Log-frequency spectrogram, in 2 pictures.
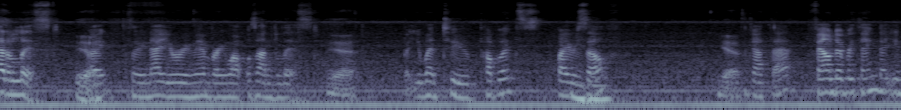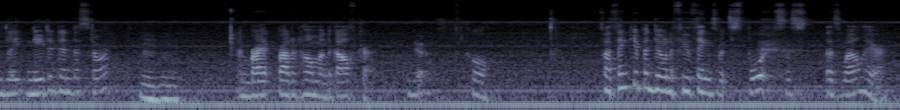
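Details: Adult speaker; normal speech.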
